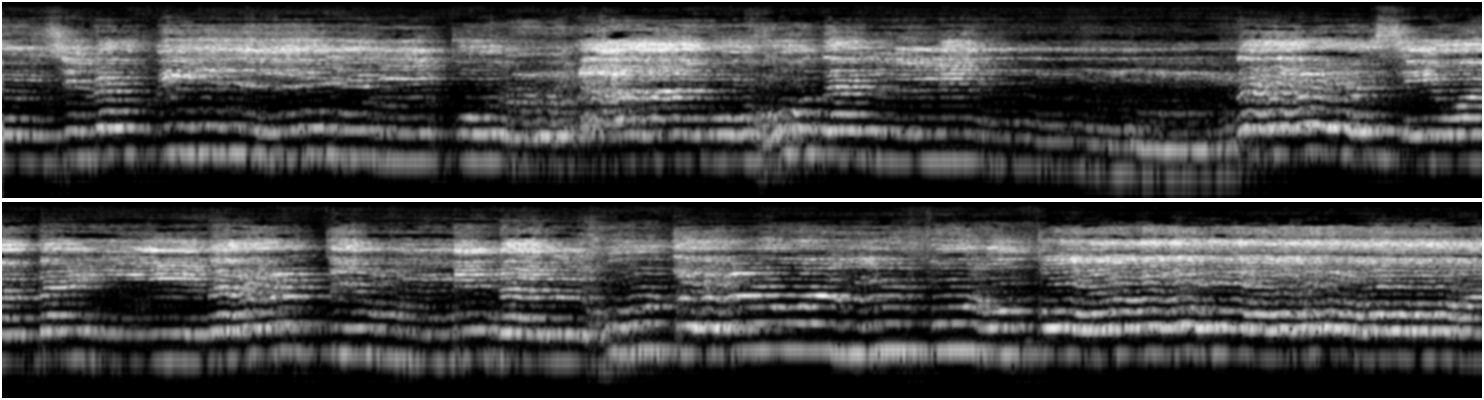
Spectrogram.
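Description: A man's high voice reciting the Qur'an in the melodic, ornamented style, in long held phrases that slide up and down in pitch with brief breaths between them.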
